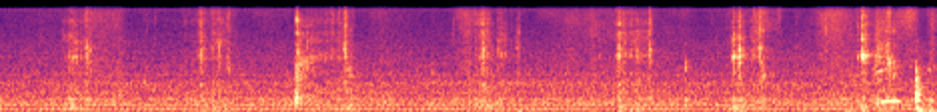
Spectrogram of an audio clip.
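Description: A hand carving knife taking short scraping cuts into a wooden board, shaving off curls of wood: about a dozen irregular strokes, sometimes two in quick succession, with a louder cluster near the end. A steady low hum runs underneath.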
